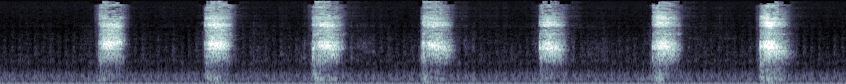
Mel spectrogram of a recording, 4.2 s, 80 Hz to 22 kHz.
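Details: 2011 Skoda Roomster 1.6 TDI, lack of power, DPF faults, EGR had been unplugged due to noise: sharp high chirp about twice a second over quiet diesel idle; squeak, source unconfirmed, possibly EGR-related.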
